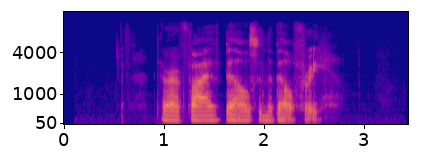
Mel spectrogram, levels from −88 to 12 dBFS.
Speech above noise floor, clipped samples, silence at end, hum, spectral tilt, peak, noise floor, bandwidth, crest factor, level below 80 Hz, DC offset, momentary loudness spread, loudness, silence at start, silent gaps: 44 dB; under 0.1%; 0.8 s; none; -5 dB/octave; -6 dBFS; -68 dBFS; 11.5 kHz; 22 dB; -62 dBFS; under 0.1%; 11 LU; -25 LUFS; 0.95 s; none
